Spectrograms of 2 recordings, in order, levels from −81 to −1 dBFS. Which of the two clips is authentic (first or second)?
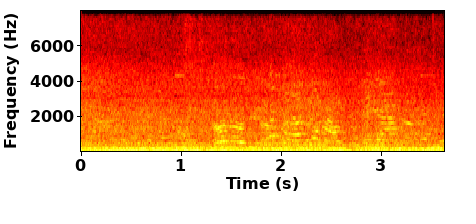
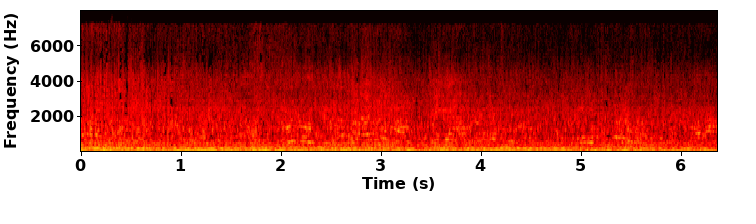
first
